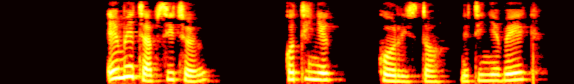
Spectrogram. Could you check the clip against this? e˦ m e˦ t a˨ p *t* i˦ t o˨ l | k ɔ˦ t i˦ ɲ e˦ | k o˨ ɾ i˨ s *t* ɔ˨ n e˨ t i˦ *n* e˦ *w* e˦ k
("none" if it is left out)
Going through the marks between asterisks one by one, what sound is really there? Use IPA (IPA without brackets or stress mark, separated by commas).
s, t, ɲ, b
